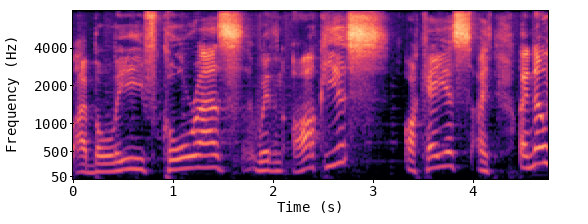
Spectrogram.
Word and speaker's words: Arceus: so I would say Arceus which also kind of coincides with the word arcane I would say that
